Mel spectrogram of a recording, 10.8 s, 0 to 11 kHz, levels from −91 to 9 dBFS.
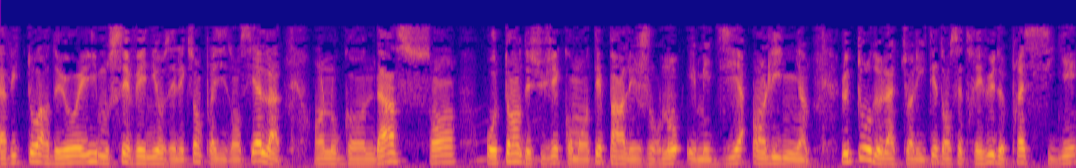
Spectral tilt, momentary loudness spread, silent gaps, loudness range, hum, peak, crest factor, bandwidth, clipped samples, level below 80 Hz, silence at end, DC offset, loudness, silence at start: -7 dB/octave; 8 LU; none; 2 LU; none; -2 dBFS; 18 dB; 6.6 kHz; under 0.1%; -52 dBFS; 0 s; under 0.1%; -21 LUFS; 0 s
